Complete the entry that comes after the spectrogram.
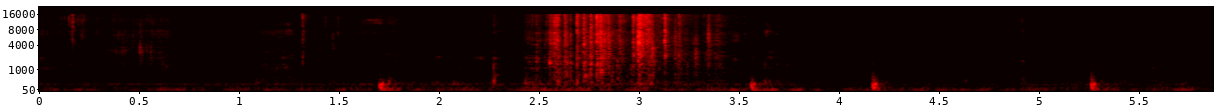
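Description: Faint chewing of a mouthful of hot dog in a crisp toasted bun, with a crunchy stretch about two and a half seconds in and a few soft clicks scattered through.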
